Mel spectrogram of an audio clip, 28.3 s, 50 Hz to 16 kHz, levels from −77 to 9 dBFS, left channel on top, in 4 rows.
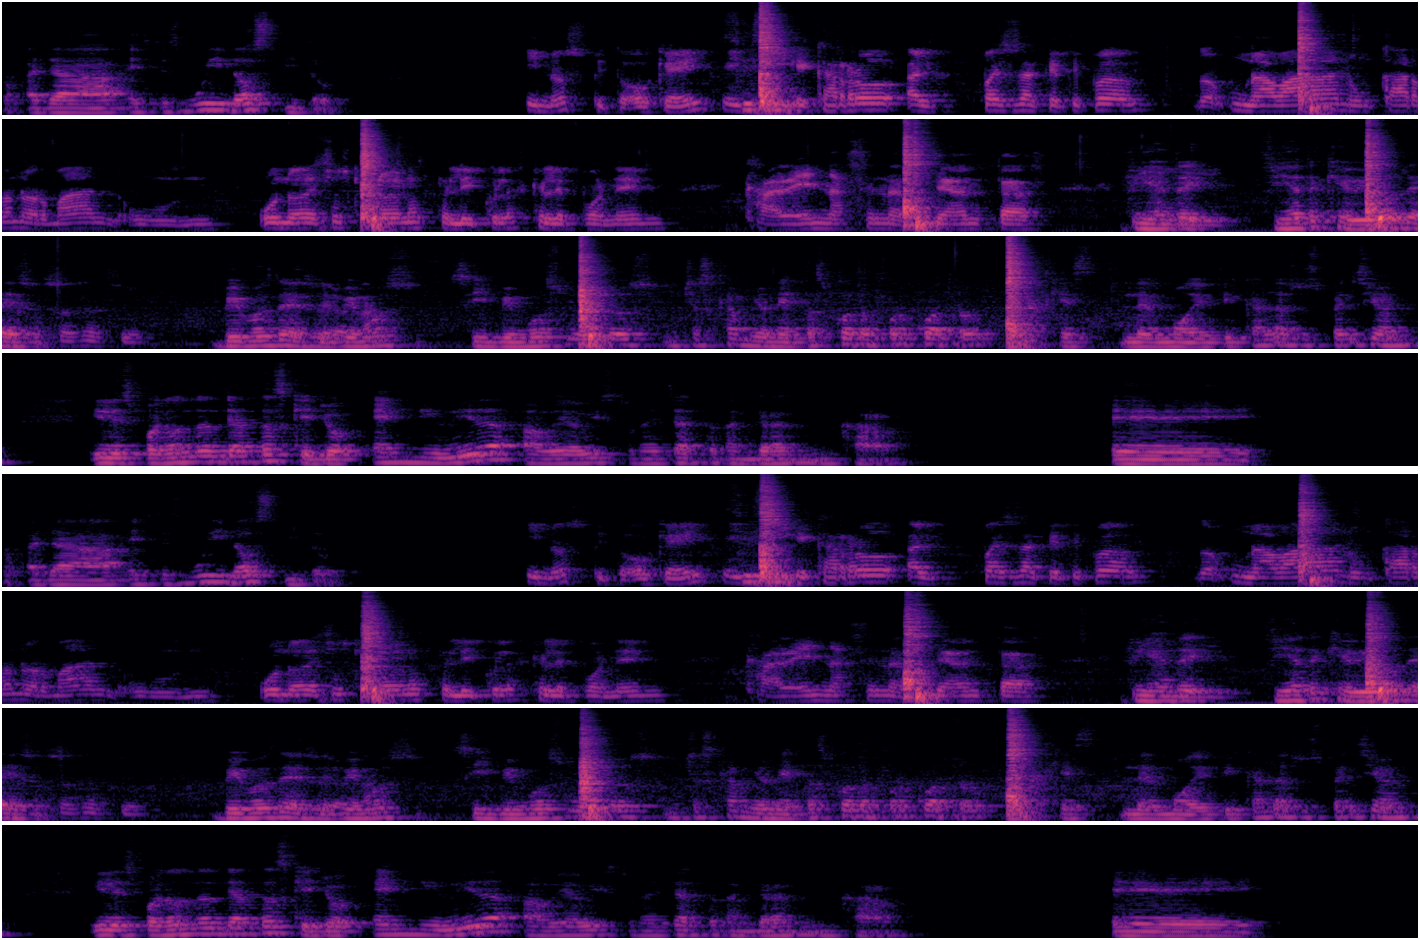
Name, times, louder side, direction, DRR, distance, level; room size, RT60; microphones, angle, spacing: voice 1, 0.0-1.7 3.7-4.0 12.7-14.5 15.2-19.1 19.4-25.7 26.8-27.5, left 2 dB, 85° left, 1.8 m, -38 dB
voice 2, 2.6-10.4 10.8-13.2 14.4-14.9 15.7-16.1, left 4 dB, 45° left, 0.5 m, -39 dB
sound 1, 3.2-19.9, left 2 dB, 65° left, 1.2 m, -36 dB
4.9 x 2.7 x 3.3 m
head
